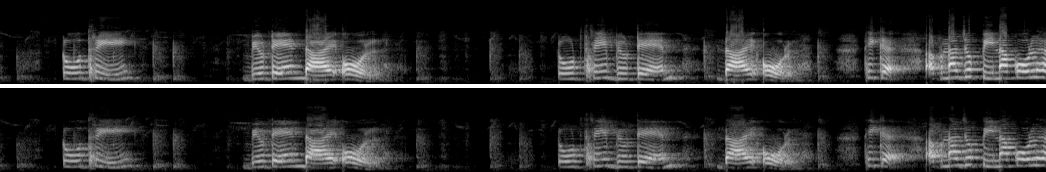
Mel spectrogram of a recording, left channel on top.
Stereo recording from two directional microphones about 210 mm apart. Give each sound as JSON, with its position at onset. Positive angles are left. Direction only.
{"t": 0.6, "sound": "a sound", "side_deg": 45}
{"t": 2.5, "sound": "a woman's voice", "side_deg": 45}
{"t": 5.5, "sound": "a woman's voice", "side_deg": 45}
